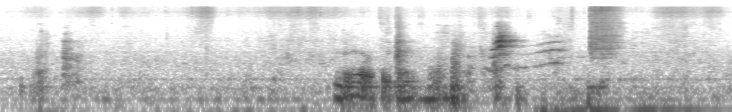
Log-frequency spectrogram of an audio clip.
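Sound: cat meowing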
